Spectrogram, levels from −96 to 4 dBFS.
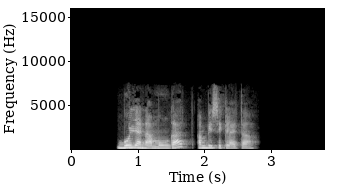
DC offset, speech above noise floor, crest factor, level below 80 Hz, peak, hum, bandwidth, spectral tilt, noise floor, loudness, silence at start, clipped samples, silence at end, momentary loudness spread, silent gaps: under 0.1%; over 74 dB; 18 dB; -60 dBFS; -2 dBFS; none; 7.4 kHz; -6.5 dB/octave; under -90 dBFS; -17 LUFS; 0.7 s; under 0.1%; 1.05 s; 9 LU; none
